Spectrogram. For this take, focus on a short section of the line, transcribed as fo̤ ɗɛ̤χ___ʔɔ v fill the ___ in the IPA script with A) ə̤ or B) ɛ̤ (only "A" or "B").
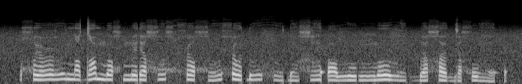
B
